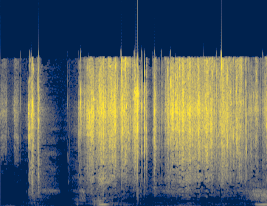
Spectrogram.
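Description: A heap of mixed buttons clattering, clicking and sliding against each other as a hand rakes through them. The sound starts just after a second in and goes on as a dense, continuous rattle.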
